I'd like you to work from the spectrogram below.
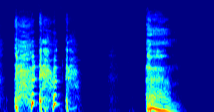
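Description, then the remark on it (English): A quick burst of three or four dry coughs, a short pause, then one longer, rougher cough to finish. Fairly loud, with no talking. “I have a little cough.”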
